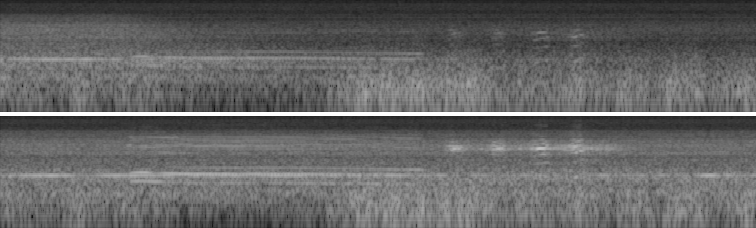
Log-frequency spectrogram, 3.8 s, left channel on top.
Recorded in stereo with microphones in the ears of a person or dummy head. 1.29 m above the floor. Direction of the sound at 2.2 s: 75° right (ahead or behind).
